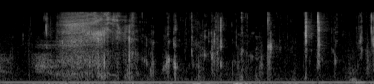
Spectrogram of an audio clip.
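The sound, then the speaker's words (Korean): Someone chews and crunches food that was heated in a microwave for 1 minute 30 seconds, tasting it: a run of crisp, irregular bites and crackles, fairly loud, with no talking over it and a steady low hum underneath. “나도, 나도 맛을 못 봤네. 한번 맛을 볼까?”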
